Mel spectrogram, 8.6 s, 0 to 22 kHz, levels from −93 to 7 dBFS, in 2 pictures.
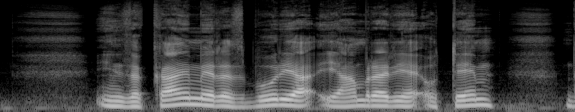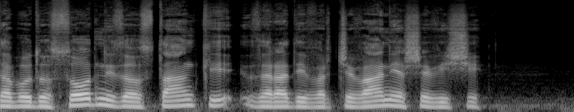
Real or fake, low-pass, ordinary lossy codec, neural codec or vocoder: real; none; none; none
